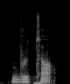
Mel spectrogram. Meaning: Bhutan (a country in South Asia, in the Himalayas)
- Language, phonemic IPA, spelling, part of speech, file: French, /bu.tɑ̃/, Bhoutan, proper noun, Fr-Bhoutan.ogg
